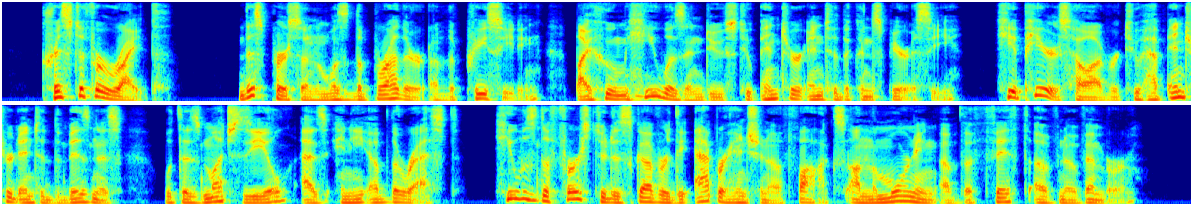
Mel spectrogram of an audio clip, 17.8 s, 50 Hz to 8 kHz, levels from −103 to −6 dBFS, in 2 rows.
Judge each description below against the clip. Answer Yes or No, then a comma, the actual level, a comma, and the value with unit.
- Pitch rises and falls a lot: Yes, wide, 6.0 semitones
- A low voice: Yes, low, 100 Hz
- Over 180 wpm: Yes, average, 190 wpm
